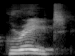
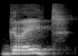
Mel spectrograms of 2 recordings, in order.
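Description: First: Curled, untapped R in GREAT; rounded English R. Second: GREAT with a strong tapped R; harder Eastern European R. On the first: Shown as a demonstration. Teacher gives the form they can't say, rounded R. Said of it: "aquela arredondada do great". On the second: Retold or imitated. Teacher imitates Russians and Germans, stronger R. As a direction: hit the R in GREAT hard, unrounded. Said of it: "Uma coisa mais forte".

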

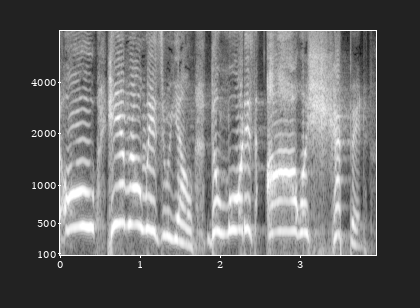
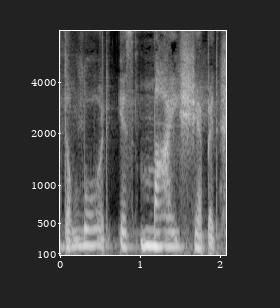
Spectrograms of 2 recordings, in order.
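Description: First: High, loud public proclamation; proclaiming loudly. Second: Much softer, personal confession; intimate, with feeling. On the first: David as he might have proclaimed it to Israel, loud and high. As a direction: call it out to a whole nation. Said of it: "Now, he could have said". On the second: David speaking of his own shepherd, soft and heartfelt. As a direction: say it close, as a private truth. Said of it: "he says it, okay, with such, uh, feeling". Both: Pretend.

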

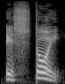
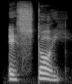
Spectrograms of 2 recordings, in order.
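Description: First: Estoy said clearly as a Spanish model word. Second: Estoy said again for the learner to copy; repeat model word. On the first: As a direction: say Estoy for the learner. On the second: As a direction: say Estoy once more. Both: Shown as a demonstration. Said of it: "Como falamos estou?".

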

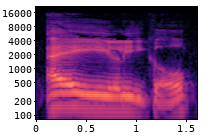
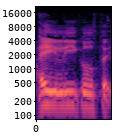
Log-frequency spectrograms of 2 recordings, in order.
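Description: First: Very slow "a legal", with "a" held apart; slow careful "a legal". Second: Said in the usual way. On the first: Shown as a demonstration. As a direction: drag out "a" before "legal". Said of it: "You've got to be very cl". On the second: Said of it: "it sounds like you're saying illegal".

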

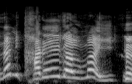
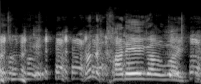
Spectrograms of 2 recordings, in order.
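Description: First: Reads the question out loud, puzzled; disbelieving, louder read-out; baffled reading. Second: Repeats it while laughing. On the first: (呆れたように読み上げる) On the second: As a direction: laugh through the question. (笑いながら繰り返す) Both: Shown as a demonstration. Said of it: "何の質問なんですか".

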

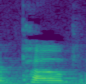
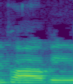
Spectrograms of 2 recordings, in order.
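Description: First: "Pope" said as one syllable with a long o. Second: "Poppe" said like "poppy"; two-syllable Poppe. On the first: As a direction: say "Pope" like the head of the church. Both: Shown as a demonstration. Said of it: "Poppe or Pope".

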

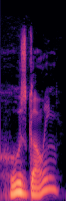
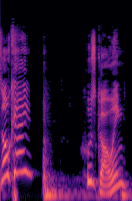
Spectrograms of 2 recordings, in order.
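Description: First: Loud, challenging repeat of a question; incredulous echo. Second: High-pitched, agreeable question; negotiating Pharaoh. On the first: God's side answering Pharaoh's haggling, incredulous. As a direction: throw the question back loudly. Question thrown back in disbelief. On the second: Pharaoh ready to negotiate with God, agreeable. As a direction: ask high, open to haggling. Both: Retold or imitated.

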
